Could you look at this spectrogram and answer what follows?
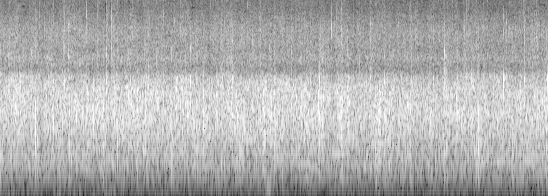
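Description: An audience applauding steadily, a welcome for the panel, with the panelists at the table clapping along.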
